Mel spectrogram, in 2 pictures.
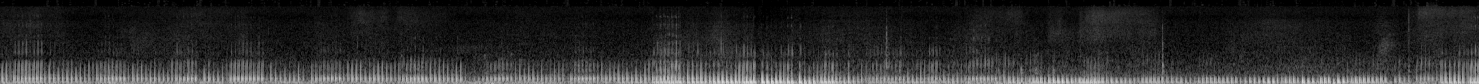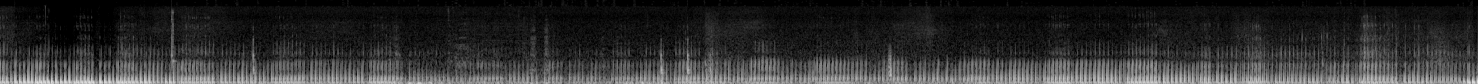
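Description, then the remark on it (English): Steady purring from kittens, recorded in stereo: a low rhythmic rumble that continues throughout with slight swells in loudness, heard alone without any talking. “That was kittens purring in stereo.”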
